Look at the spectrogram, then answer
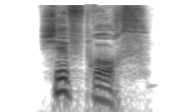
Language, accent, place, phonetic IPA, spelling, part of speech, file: German, Germany, Berlin, [ˈʃɪfˌbʁʊxs], Schiffbruchs, noun, De-Schiffbruchs.ogg
- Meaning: genitive singular of Schiffbruch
